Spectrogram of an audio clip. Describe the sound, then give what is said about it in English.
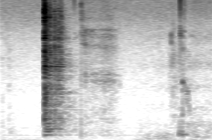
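Dice rolled to hit in a tabletop game clatter across a wooden tabletop: a sharp, loud burst of rattling that quickly settles, a single click, then one softer knock after a short pause. No one speaks. “You rolled the wrong dice.”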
